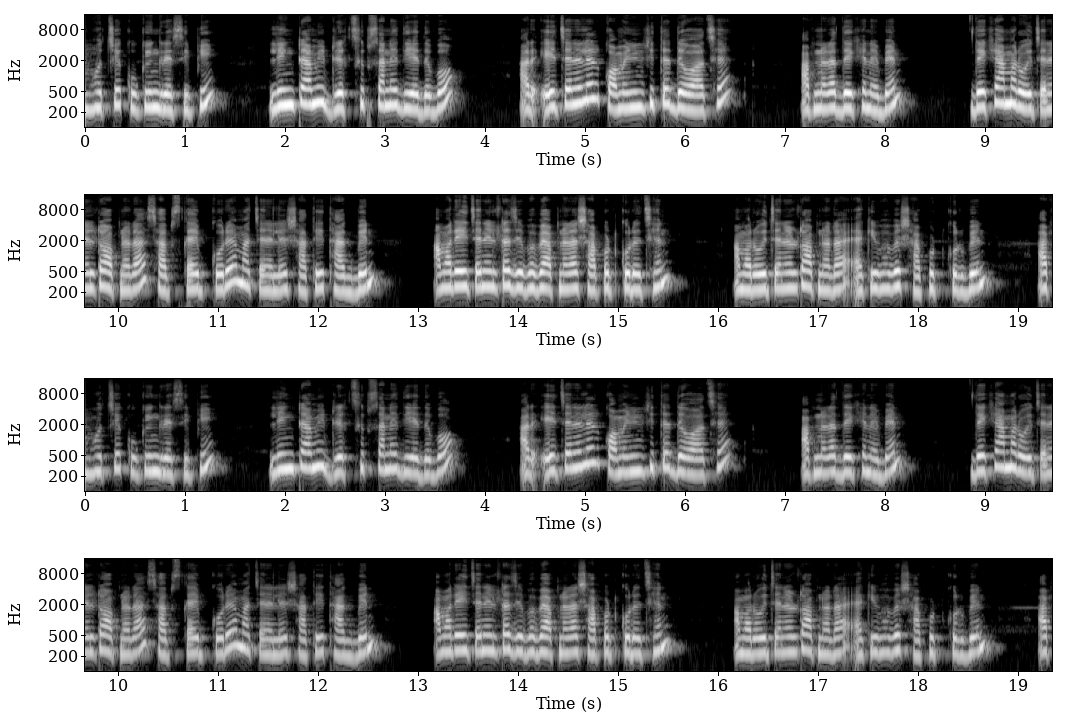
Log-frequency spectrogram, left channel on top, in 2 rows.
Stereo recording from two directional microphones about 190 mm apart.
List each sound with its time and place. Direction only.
0.0 s speech: 20° left (ahead or behind)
